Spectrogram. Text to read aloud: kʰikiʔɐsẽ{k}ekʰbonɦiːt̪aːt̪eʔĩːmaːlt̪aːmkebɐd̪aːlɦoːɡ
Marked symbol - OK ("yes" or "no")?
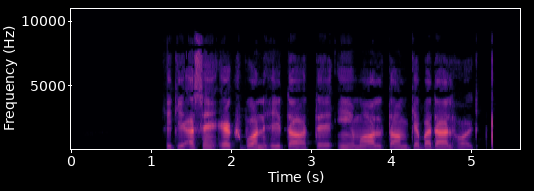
no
